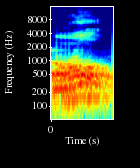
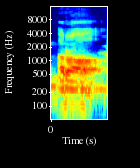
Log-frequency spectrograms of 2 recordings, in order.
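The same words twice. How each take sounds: First: The vowel is said with rounded lips. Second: The vowel is said with the mouth wide open. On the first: The speaker calls it wrong. "bukan ro" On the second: The speaker calls it right. "tapi ro. Ro, mangap"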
